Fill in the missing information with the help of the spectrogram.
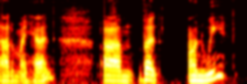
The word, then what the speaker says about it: ennui: But I think it's, you pronounce it Inui. I know I'm wrong, but I see how it's spelled E-N-N-U-I. And I'm like, oh, this word, what is this word? And so I'm fixated on this word and I finally Google it. Thank goodness for Google. And it is pronounced Anui.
